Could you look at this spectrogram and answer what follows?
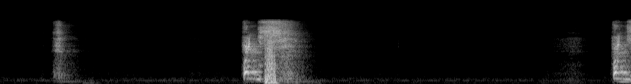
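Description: A short intake sound, then one forceful, hissing burst, with another sneeze starting at the end: strong sneezing.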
